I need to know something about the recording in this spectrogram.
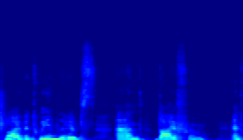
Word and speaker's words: diaphragm: between the ribs and diaphragm and for the word diaphragm the G is silent we don't pronounce it diaphragm when the instruction is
